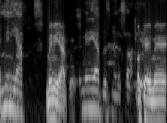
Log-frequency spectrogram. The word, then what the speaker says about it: Minneapolis: I had it wrong everybody says minap because of Indianapolis Indianapolis is how you say that but uh in Minnesota you say Minneapolis Minneapolis Minneapolis Minnesota okay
